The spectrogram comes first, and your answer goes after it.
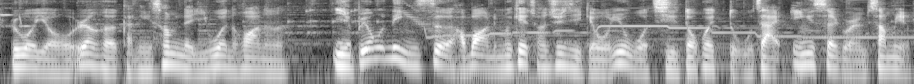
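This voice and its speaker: A man's voice: medium pitch, animated, quick pace, dark tone, faint music behind. A man with a Taiwanese Mandarin accent hosting a podcast, speaking colloquially and earnestly to listeners as he shares personal stories and relationship advice. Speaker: podcast host.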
